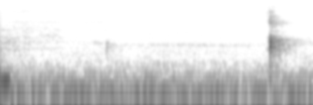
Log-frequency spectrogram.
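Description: A single sharp click near the end, over a faint, steady low hum.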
